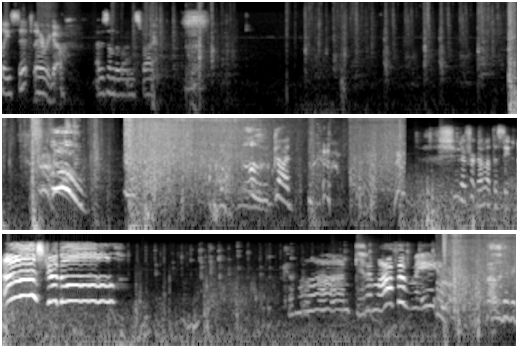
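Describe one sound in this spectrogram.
A young woman talks and exclaims with animation close to a headset microphone.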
